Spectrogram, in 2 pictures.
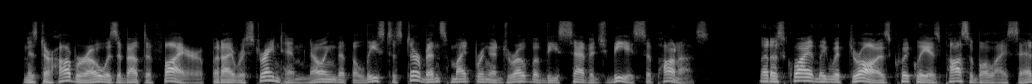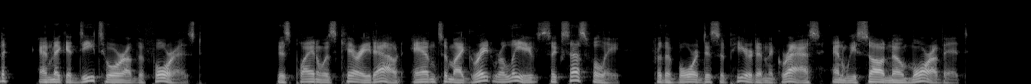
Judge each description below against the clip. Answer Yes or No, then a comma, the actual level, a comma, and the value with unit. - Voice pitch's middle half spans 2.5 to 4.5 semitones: No, average, 5.1 semitones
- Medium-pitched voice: No, low, 110 Hz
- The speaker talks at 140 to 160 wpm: No, average, 195 wpm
